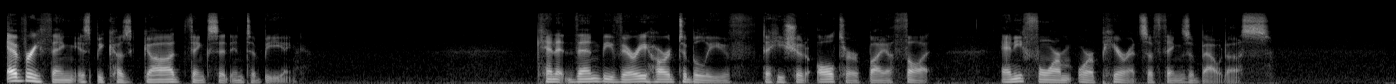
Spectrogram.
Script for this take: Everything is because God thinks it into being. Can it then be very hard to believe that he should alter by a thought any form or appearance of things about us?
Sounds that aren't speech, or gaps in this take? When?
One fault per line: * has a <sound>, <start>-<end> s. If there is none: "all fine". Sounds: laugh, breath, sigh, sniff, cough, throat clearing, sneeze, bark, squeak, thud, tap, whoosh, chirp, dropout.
all fine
